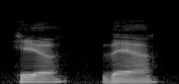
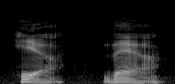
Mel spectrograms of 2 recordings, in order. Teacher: for upper class speakers the tongue was slightly higher here there for lower class speakers the tongue was slightly lower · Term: central vowel or glide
